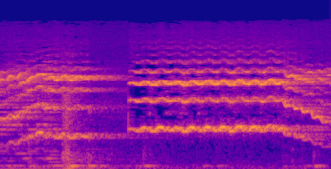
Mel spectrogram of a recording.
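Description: A soprano voice climbing, then from about one and a half seconds in holding a loud high note with wide vibrato, sliding down near the end, over a quiet orchestra.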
